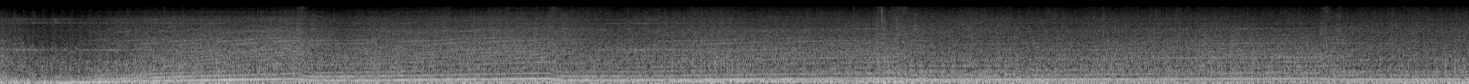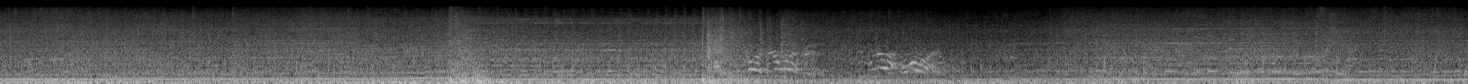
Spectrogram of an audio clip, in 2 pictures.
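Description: A motorcycle engine roars, revving up and shifting through gears as it speeds along.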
